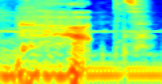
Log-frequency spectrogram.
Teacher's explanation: For cut, your mouth is slightly less open and the sound comes from deeper in your throat.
